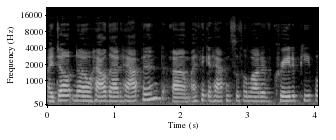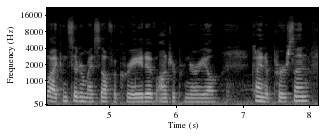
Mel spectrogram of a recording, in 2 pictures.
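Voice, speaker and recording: In a plain, everyday voice, a woman with an American accent speaks at a fairly quick pace. Her pitch is fairly low, with ordinary pitch variation. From California. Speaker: startup founder and career coach. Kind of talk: interview.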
